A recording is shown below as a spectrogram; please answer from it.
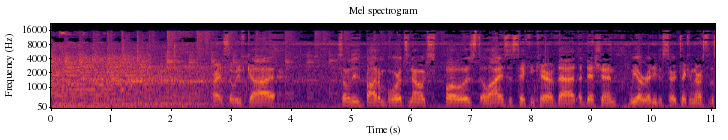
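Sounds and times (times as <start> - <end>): background music: 0.0 - 9.5
telehandler engine running: 0.0 - 11.0
man speaking: 2.7 - 4.0, 4.8 - 11.0.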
